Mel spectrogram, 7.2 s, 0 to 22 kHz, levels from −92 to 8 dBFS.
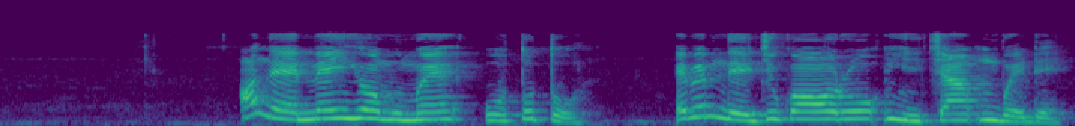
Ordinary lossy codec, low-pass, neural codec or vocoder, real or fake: none; 7.2 kHz; none; real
